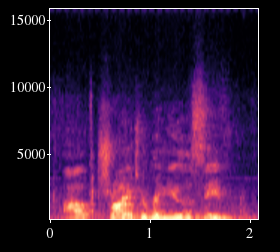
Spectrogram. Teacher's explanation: The high head is said on a pitch well above the level of a low prehead. If you think of the low prehead, da da da da da da, as a kind of bass line, da da da da, you jump up to a high level of a high head, and it stands out because of this jump up.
